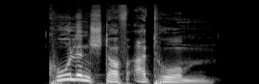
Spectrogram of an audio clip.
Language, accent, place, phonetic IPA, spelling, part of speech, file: German, Germany, Berlin, [ˈkoːlənʃtɔfʔaˌtoːm], Kohlenstoffatom, noun, De-Kohlenstoffatom.ogg
- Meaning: carbon atom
